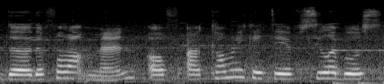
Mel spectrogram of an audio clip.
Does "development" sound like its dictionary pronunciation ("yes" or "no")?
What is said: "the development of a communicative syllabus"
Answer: no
